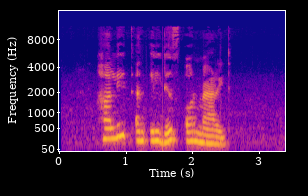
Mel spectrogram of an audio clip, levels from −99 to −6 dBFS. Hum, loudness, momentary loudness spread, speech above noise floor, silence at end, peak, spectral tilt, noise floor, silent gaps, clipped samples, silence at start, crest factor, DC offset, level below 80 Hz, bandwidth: none; -24 LUFS; 7 LU; 35 dB; 0.9 s; -10 dBFS; -7 dB/octave; -58 dBFS; none; under 0.1%; 0.6 s; 16 dB; under 0.1%; -60 dBFS; 11.5 kHz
